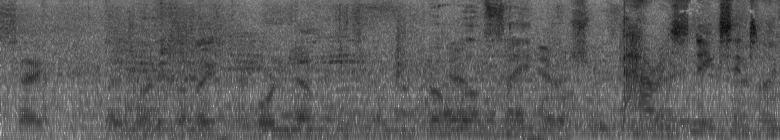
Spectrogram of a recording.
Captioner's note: chattering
